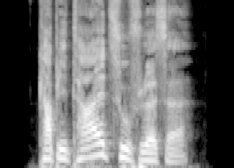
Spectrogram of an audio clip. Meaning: nominative/accusative/genitive plural of Kapitalzufluss
- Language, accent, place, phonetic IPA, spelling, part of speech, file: German, Germany, Berlin, [kapiˈtaːlt͡suːˌflʏsə], Kapitalzuflüsse, noun, De-Kapitalzuflüsse.ogg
